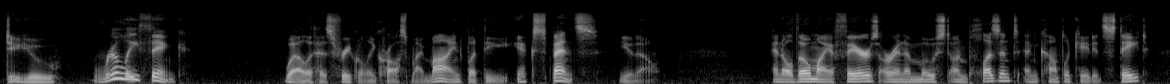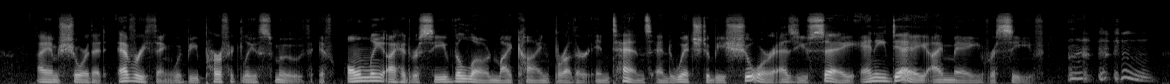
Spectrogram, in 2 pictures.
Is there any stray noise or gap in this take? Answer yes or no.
yes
